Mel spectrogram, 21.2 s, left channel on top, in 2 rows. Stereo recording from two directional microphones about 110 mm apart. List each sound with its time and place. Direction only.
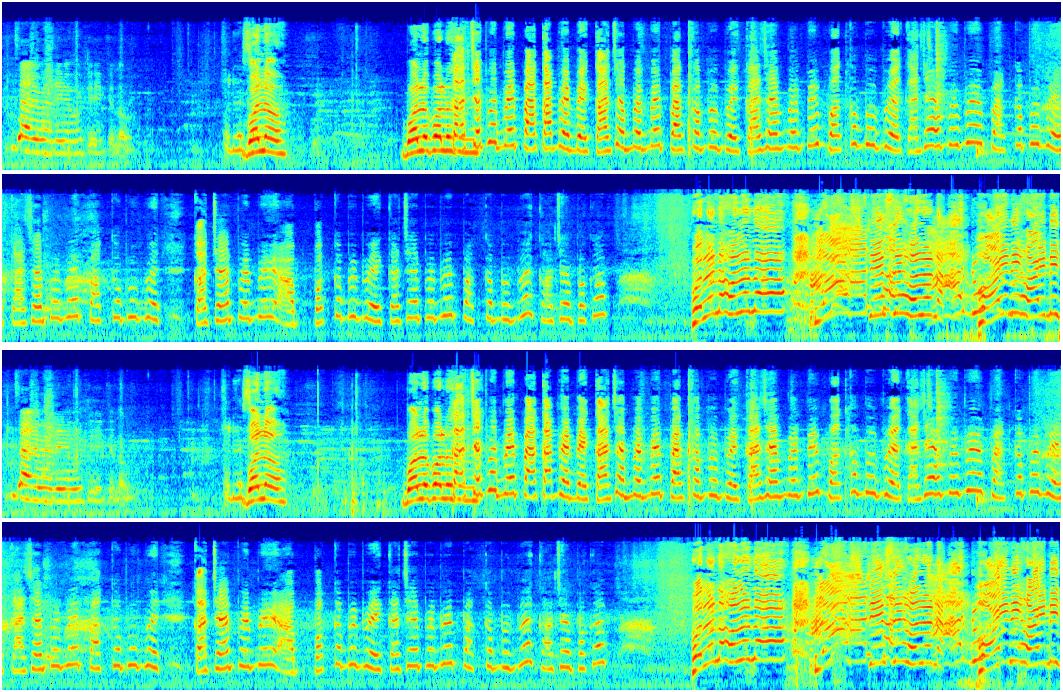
2.4 s speech: 35° left (ahead or behind)
4.0 s speech: 25° left (ahead or behind)
9.3 s speech: 15° left (ahead or behind)
17.4 s speech: 40° left (ahead or behind)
